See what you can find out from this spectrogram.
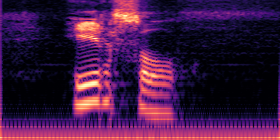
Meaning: a village and municipality of North Brabant, Netherlands
- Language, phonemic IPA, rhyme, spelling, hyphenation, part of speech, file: Dutch, /ˈeːr.səl/, -eːrsəl, Eersel, Eer‧sel, proper noun, Nl-Eersel.ogg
